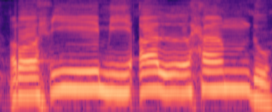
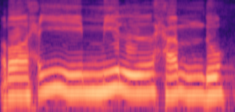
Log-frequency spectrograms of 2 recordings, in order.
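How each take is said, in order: First: A separate vowel sound begins the second word. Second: The words link directly with no vowel before hamdu. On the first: The speaker calls it wrong. "jangan dibaca Rahimi alhamdu, itu keliru" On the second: The speaker calls it right. "dari mi langsung ke lam"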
